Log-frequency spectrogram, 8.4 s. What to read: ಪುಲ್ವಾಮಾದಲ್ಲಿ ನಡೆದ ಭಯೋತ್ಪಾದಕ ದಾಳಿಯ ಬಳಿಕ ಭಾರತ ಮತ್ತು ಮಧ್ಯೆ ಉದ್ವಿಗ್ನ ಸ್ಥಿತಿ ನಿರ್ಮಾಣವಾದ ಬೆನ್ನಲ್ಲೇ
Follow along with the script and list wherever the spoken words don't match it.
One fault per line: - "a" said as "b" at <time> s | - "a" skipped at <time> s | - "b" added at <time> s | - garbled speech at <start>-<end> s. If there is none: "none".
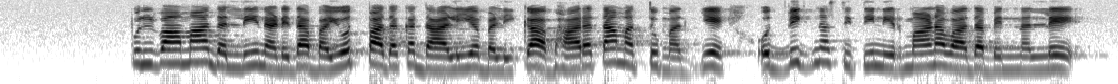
none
